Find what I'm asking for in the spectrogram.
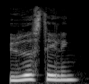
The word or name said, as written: yderstilling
